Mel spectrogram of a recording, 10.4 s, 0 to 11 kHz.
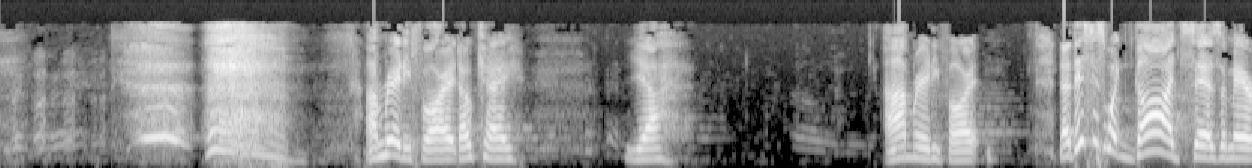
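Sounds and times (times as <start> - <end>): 
laughter: 0.0 - 1.5
audience taking a deep breath together: 0.9 - 3.0
speech: 3.0 - 4.4, 5.2 - 5.7, 7.4 - 10.4.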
